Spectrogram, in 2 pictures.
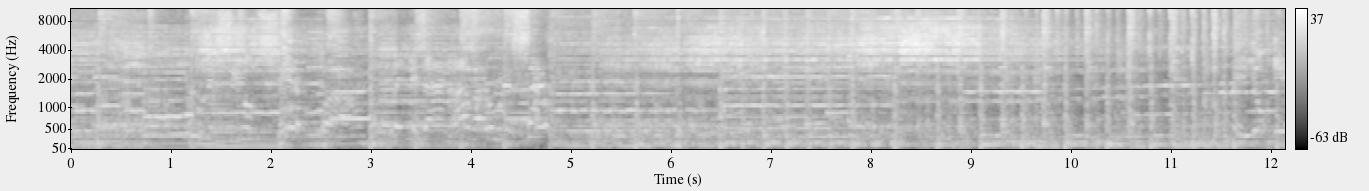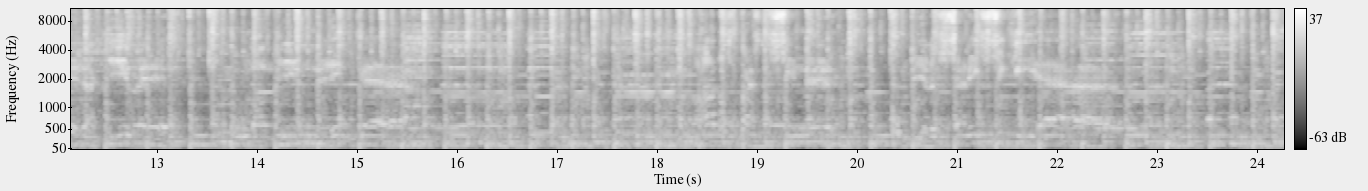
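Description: Live blues band playing an instrumental passage with a steady drum-kit beat, electric bass, electric guitar and accordion.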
